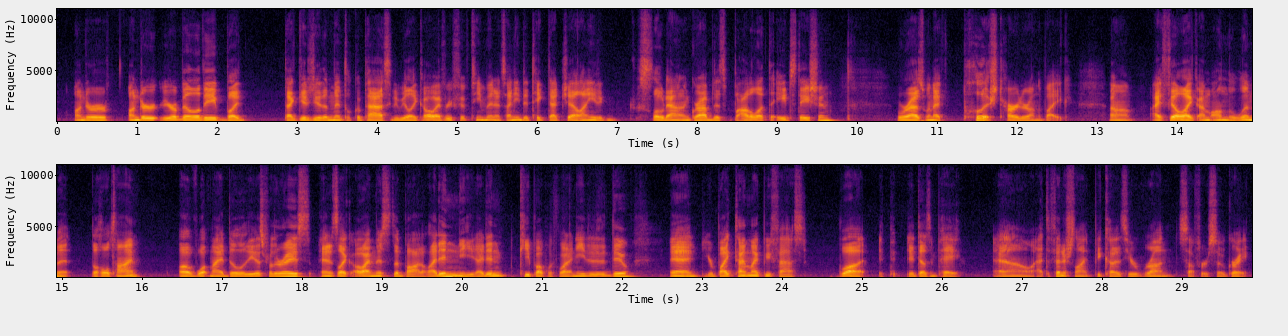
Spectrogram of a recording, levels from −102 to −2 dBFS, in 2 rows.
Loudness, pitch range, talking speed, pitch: -25 LUFS, 90-120 Hz, 215 wpm, 100 Hz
